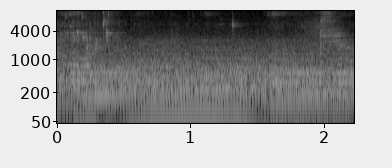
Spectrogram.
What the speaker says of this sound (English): take your 1 cup of water, put that in a pot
